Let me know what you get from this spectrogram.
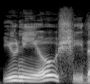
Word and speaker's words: Yunioshi: Yunioshi, that's it.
